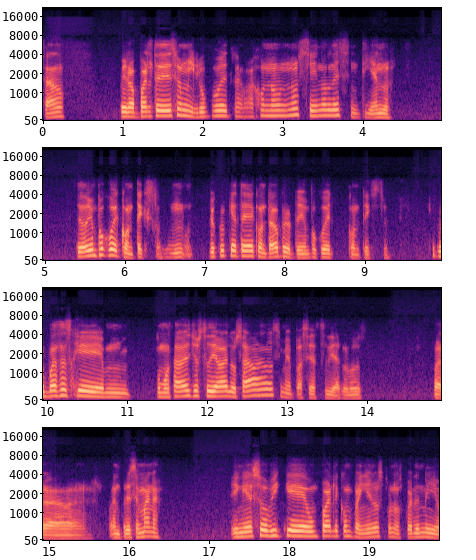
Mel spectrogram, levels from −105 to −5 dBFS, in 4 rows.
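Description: From 0.22 to 0.57 s there is an echo leak, most likely from a far end playing the call on a loudspeaker whose echo canceller failed to fully suppress what its microphone picked up, so a residue was sent back down the line. The result is a delayed copy of the speech trailing the original by about 240 ms. It sits very low, far beneath the direct speech, and is heard only as a faint, brief ghost.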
